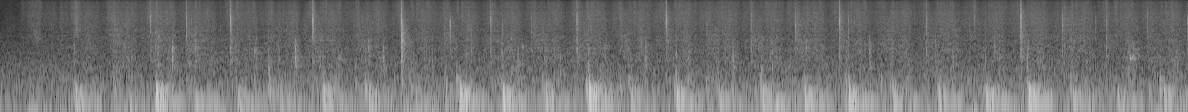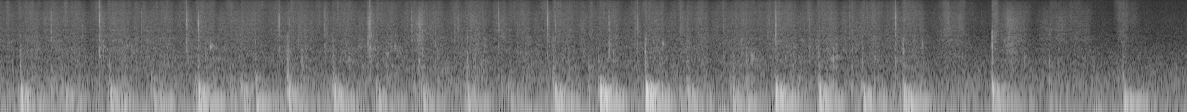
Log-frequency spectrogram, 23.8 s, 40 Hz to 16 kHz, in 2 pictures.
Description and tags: ceramic 02c socks run
Running on ceramic tiles: socks. Recorded with a ZOOM H2 in a bathroom of a house, normalized with Audacity.
footstep, footsteps, steps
